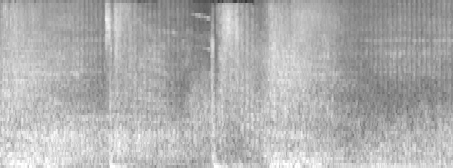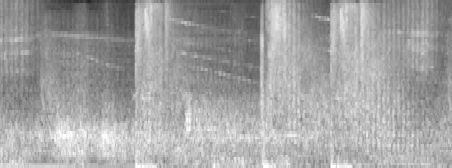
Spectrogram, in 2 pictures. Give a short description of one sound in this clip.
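Energy beams fire with a sharp buzzing hiss.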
